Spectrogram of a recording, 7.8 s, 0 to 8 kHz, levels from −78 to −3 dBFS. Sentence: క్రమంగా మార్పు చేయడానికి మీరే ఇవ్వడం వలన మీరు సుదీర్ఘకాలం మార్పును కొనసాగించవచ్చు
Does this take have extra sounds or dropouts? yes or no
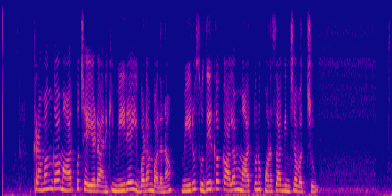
no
